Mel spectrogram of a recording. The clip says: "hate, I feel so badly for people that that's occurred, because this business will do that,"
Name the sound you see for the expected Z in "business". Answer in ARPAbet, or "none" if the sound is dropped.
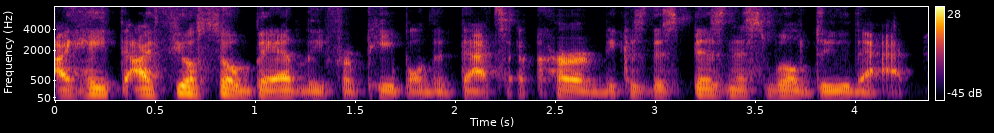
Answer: Z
